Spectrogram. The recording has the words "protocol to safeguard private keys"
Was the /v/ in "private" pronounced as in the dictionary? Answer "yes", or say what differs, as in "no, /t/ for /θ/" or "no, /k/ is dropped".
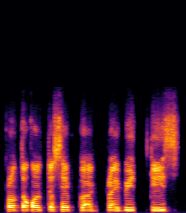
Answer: no, /b/ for /v/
